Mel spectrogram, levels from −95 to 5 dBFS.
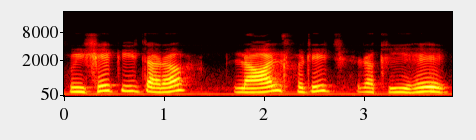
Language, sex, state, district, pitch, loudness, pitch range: Hindi, female, Madhya Pradesh, Bhopal, 205 Hz, -18 LUFS, 190-230 Hz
